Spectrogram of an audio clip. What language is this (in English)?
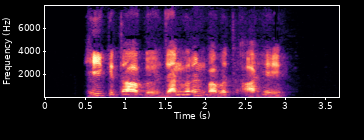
Sindhi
